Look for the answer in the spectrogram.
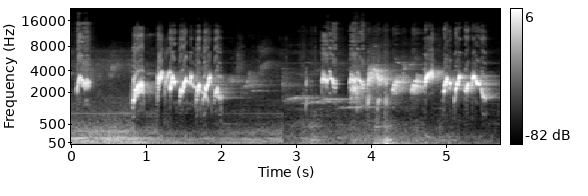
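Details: Slow, clear doubled song of a red-whiskered bulbul, played so caged birds can learn it: two bursts of rapid liquid warbled notes separated by a quiet gap with a faint steady whistle.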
